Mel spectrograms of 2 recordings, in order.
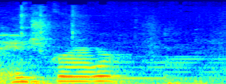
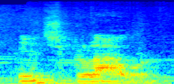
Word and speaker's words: Inchgower: All right, you want me to talk a little bit about what I found on Inchgrower? Inchgower.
